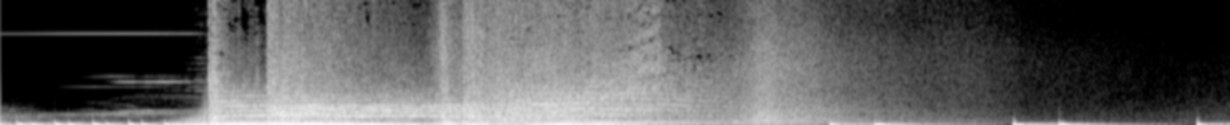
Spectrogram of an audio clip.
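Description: Muffled underwater rumble, then a loud aircraft roar that bursts in about two seconds in, its tones sliding downward as it passes and fading away. In the last few seconds a low double thump repeats about every two seconds like a heartbeat, part of the music score.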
